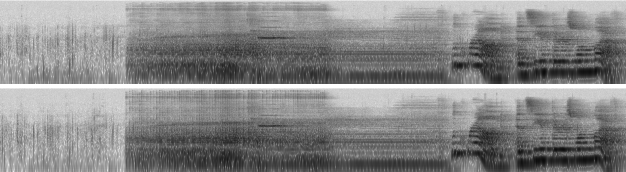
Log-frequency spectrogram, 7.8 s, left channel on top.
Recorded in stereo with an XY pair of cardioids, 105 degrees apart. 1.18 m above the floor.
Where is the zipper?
65° right, 0.7 m.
